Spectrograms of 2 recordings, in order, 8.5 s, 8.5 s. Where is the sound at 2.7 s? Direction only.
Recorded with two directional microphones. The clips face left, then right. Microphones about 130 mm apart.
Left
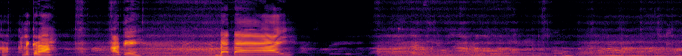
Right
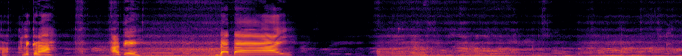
45° right (ahead or behind).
